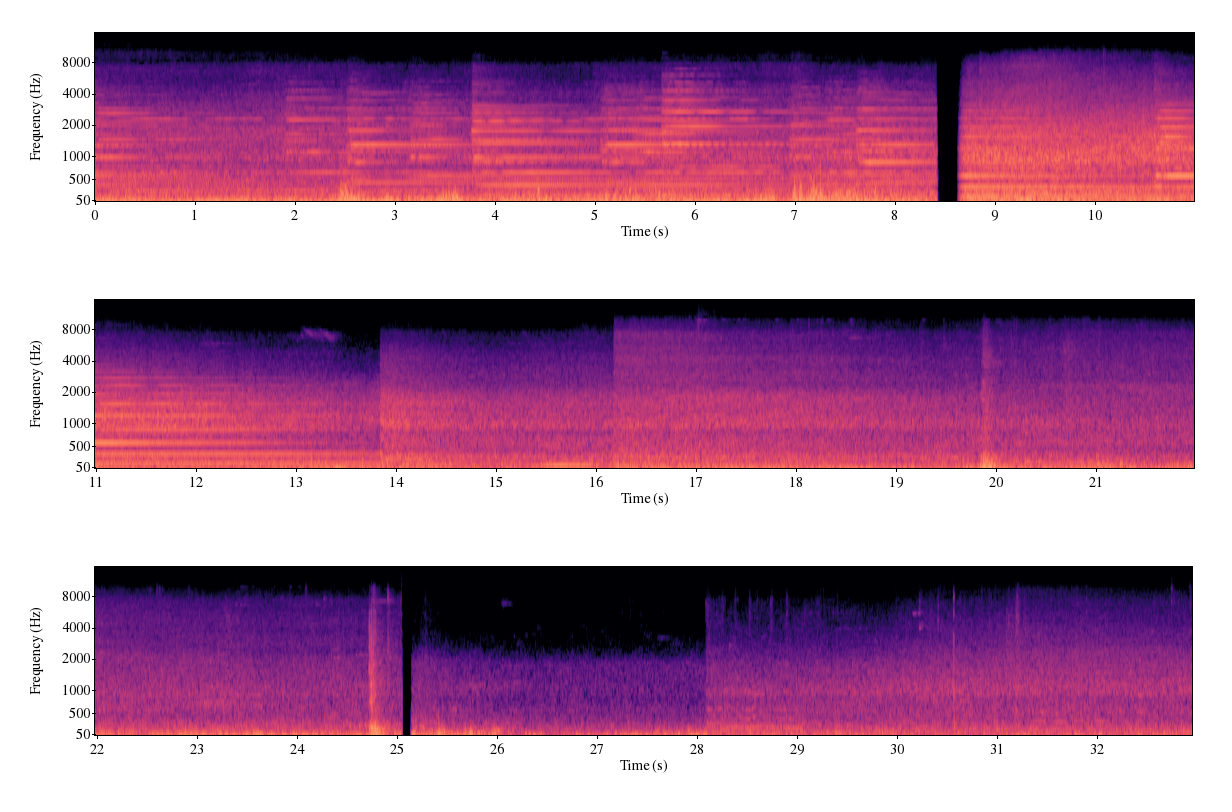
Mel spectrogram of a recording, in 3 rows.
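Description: Cathedral carillon bells ringing a tune, many bell tones of different pitches sounding one after another and overlapping as they ring on. After about 14 seconds the bells fade, leaving street noise with passing traffic, broken by two brief silences.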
